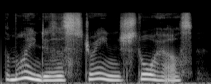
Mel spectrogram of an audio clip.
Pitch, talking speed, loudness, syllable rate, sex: 215 Hz, 170 wpm, -16 LUFS, 5.2 syllables/s, female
